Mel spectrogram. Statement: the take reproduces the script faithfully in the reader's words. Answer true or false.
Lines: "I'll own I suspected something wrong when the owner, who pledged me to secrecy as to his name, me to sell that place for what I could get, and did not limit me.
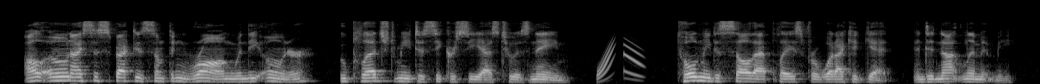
false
